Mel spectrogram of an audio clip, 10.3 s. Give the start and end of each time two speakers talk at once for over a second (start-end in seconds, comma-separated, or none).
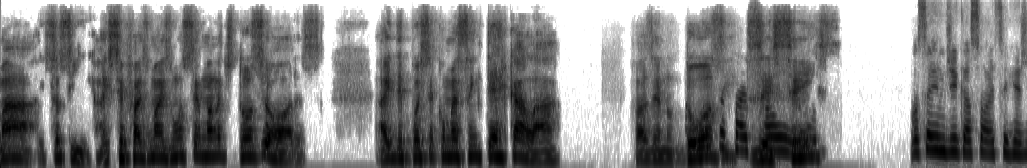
7.0-8.2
